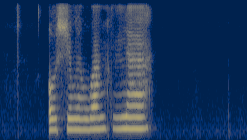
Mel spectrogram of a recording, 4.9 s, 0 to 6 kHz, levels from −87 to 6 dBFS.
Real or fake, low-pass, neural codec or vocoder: fake; 5.4 kHz; codec, 16 kHz, 1.1 kbps, Voila-Tokenizer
